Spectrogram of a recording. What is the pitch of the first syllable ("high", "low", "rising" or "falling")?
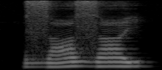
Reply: rising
